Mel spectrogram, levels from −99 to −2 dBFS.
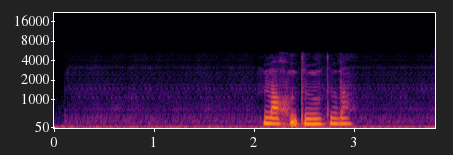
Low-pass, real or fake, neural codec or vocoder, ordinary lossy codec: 5.4 kHz; fake; autoencoder, 22.05 kHz, a latent of 192 numbers a frame, VITS, trained on many speakers; none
